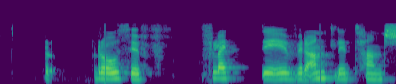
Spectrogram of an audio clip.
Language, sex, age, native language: Icelandic, female, 9, Icelandic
